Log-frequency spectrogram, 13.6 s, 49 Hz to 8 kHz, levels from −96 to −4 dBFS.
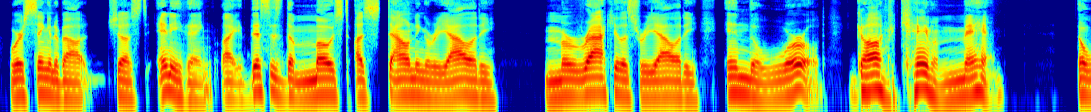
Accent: American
